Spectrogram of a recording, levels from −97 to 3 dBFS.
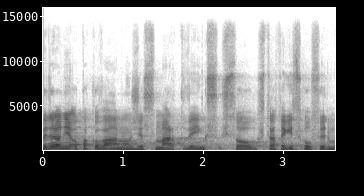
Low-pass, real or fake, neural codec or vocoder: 14.4 kHz; real; none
